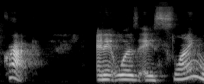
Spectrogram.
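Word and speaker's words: craic: my grandparents finally we realized she was saying crack c r a i c pronounced crack and it was a slang word for well everything apparently there isn't anything that isn't the crack in Northern Ireland the UK is where I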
